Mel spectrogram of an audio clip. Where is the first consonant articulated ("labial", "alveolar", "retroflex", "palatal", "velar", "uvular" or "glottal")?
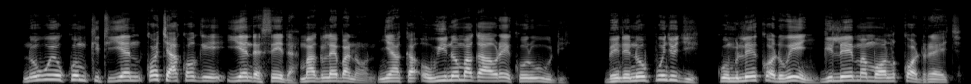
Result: alveolar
